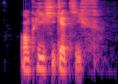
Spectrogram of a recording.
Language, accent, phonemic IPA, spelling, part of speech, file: French, France, /ɑ̃.pli.fi.ka.tif/, amplificatif, adjective, LL-Q150 (fra)-amplificatif.wav
- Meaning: amplificatory, amplificative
